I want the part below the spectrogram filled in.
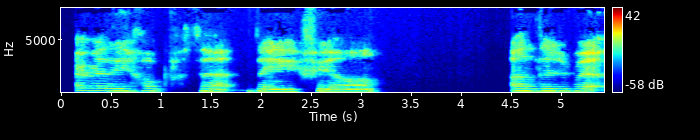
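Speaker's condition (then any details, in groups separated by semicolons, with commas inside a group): ALS; motor neurone disease, progressive muscle weakness, wheelchair user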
